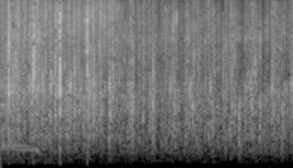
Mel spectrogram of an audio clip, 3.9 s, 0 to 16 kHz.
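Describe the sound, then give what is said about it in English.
A crowd applauds the first-place team, 4J, at a certificate presentation: steady, dense overlapping claps forming a continuous, fairly loud wash of sound, with a few sharper individual claps standing out and no voices over it. “So, well deserved, a big round of applause for 4J.”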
